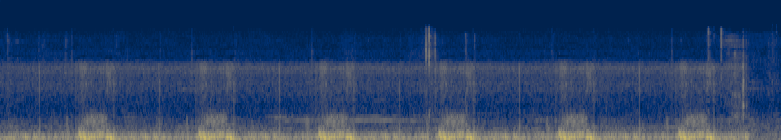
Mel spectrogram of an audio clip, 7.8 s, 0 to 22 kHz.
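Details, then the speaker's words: Mitral valve prolapse murmur: regular heartbeat at about 50 per minute with soft swooshing in the background, described as backflow from blood leaking back through a valve that is not fully closing. "Notice when you hear this one, you almost hear like a backflow of kind of swooshing in the background um of that like valve almost collapsing on itself."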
